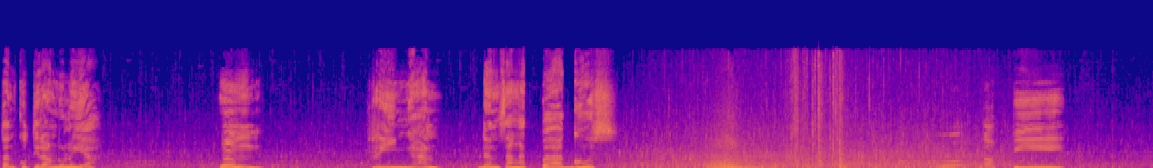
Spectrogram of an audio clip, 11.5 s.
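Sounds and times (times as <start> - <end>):
speech: 0.0 - 1.1, 2.3 - 2.7, 3.7 - 6.3, 9.4 - 10.8
flowing river water rushing and splashing: 1.0 - 11.5.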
